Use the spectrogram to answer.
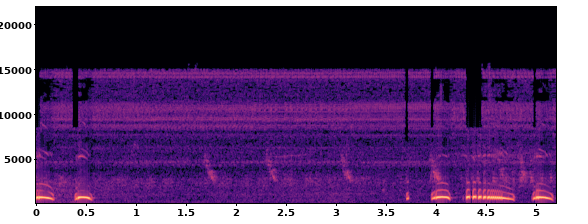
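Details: Spotted dove kept as a trapping decoy: two hollow coos, a long silence with faint distant chirps, then a short note, a coo, a fast rolling trilled coo and a final hollow coo.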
